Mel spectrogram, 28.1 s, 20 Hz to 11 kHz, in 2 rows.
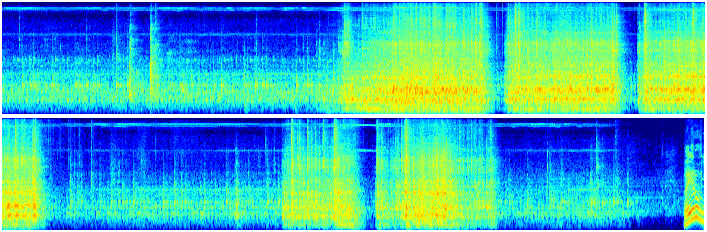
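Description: Inverter-driven column drill press running at about 380 rpm with a steady high whine, its large drill bit cutting into a metal workpiece in five loud stretches of a few seconds each. The motor stops near the end.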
